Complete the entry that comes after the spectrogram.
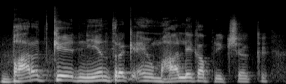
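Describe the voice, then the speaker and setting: There is noticeable background noise. A man talks at a high pitch with ordinary pitch variation. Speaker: YouTube army recruitment news presenter. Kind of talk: informational news commentary. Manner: hesitant fillers, repeats himself.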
